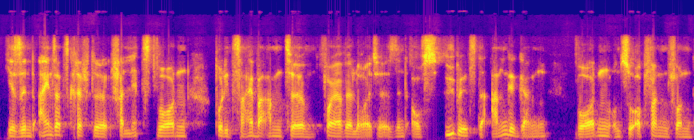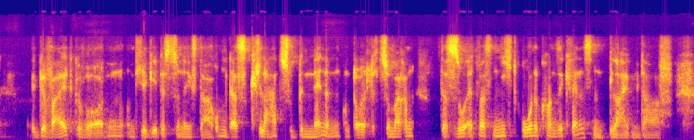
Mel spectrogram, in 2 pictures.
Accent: Lower Saxony, Germany; Ich komme ja aus Niedersachsen, in Göttingen, in Lüneburg, in Goslar, in anderen großen Städten.

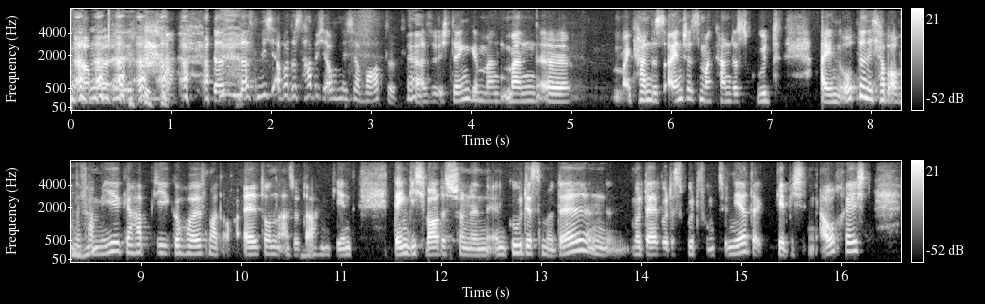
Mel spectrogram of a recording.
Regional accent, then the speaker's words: eastern Germany, Germany; Wie gesagt, ich komme ja aus dem Osten und da war das ja schon üblich, dass man sehr zeitig Kinder bekommt.

